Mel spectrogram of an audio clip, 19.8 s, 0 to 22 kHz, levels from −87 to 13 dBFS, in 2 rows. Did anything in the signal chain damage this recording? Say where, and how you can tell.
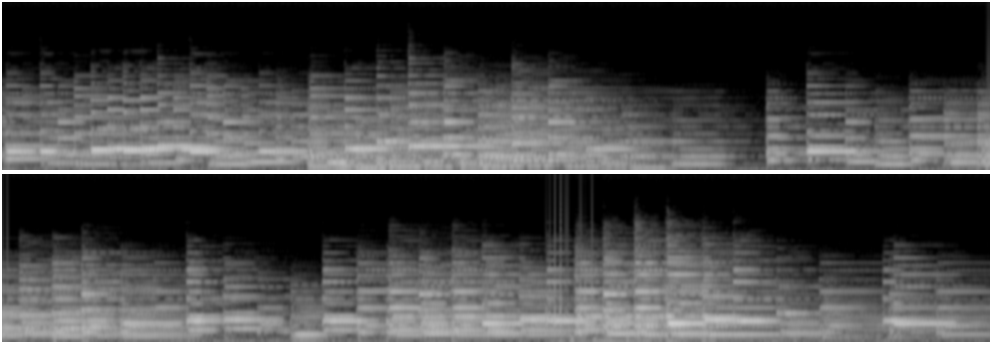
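Yes, at the driver and buffer stage: processor overload crackle at 9.85–9.94 s and, for longer, at 15.32–15.78 s. The processor missed successive buffer deadlines and skipped those buffers. The hard-edged gaps, which suggest buffers of about 5 ms, stack into gritty tearing over the music.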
